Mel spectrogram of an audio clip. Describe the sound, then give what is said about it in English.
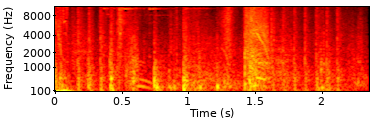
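Rapid bursts of gunfire and explosions from a firefight in Iraq crackle through a narrow, tinny cell phone line, with sharp repeated cracks and a heavier booming blast, sounding compressed. “He drops his cell phone, but the line is still live, and you can hear the gunfire and the explosions on the other end of the line.”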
